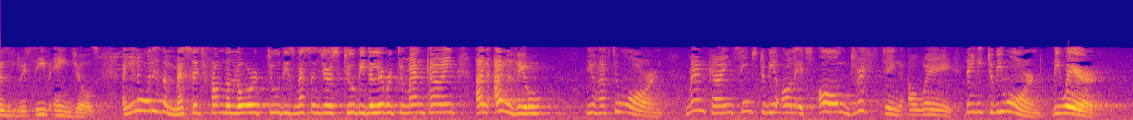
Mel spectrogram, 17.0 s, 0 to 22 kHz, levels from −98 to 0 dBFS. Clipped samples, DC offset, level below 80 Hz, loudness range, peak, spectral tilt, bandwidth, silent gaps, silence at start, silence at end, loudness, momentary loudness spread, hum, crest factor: under 0.1%; under 0.1%; -46 dBFS; 6 LU; 0 dBFS; -9.5 dB/octave; 4.6 kHz; none; 0 s; 0 s; -19 LUFS; 12 LU; none; 18 dB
